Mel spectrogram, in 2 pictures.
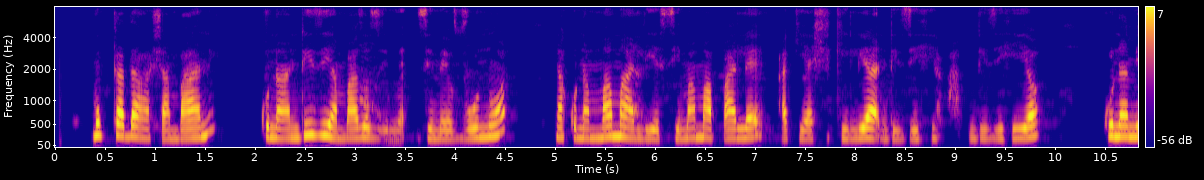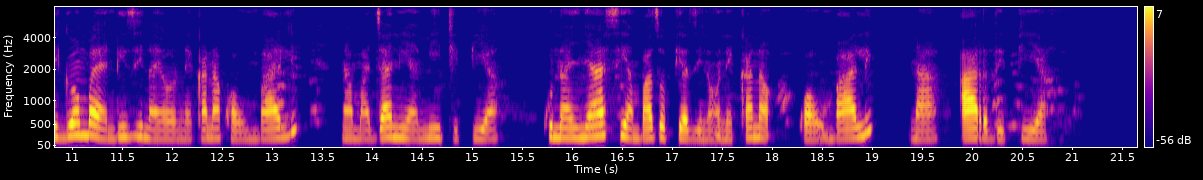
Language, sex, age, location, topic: Swahili, female, 18-24, Kisii, agriculture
